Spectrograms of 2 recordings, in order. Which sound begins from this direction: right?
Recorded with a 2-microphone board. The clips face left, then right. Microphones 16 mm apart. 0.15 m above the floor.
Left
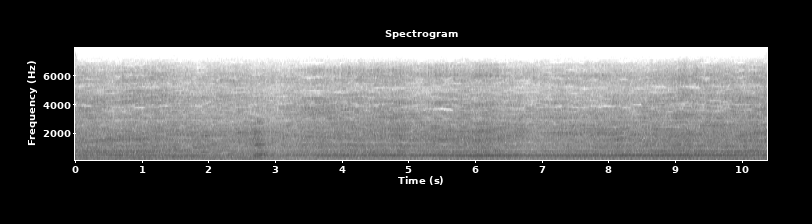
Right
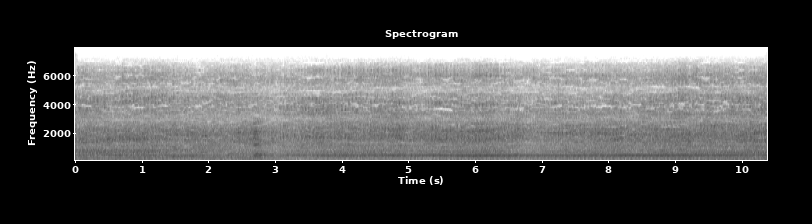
An engine running, at 0.0 s.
